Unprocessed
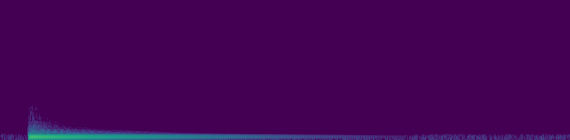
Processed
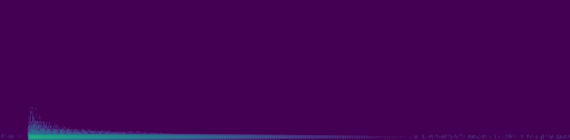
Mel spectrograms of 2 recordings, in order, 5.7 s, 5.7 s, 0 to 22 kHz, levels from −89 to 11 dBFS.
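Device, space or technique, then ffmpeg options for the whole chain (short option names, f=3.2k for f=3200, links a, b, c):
filter by subtraction: -filter_complex "[0:a]asplit=2[a][b];[b]lowpass=240,volume=-1[c];[a][c]amix=inputs=2:normalize=0,volume=-3dB"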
